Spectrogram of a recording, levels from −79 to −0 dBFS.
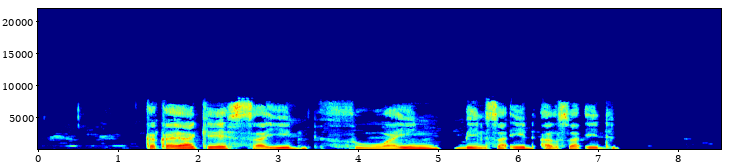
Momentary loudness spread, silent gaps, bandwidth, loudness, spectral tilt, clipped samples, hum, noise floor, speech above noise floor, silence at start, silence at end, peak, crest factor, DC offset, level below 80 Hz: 16 LU; none; 8.2 kHz; -18 LUFS; -5.5 dB/octave; under 0.1%; none; -77 dBFS; 59 dB; 1.35 s; 1.3 s; -2 dBFS; 18 dB; under 0.1%; -54 dBFS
